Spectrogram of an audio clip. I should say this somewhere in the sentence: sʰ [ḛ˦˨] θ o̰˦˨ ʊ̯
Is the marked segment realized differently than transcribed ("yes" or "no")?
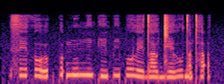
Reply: yes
